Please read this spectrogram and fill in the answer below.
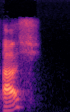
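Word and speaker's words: Æ: La AE e eh, se pronuncia Ash, así como el protagonista de Pokémon.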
